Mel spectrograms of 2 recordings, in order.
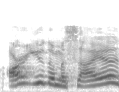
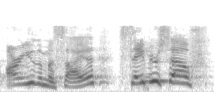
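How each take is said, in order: First: Insulting jeer. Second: High, loud mocking challenge; insulting jeer. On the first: Retold or imitated. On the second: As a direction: hurl it at him like an insult. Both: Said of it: "hurled insults at him".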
